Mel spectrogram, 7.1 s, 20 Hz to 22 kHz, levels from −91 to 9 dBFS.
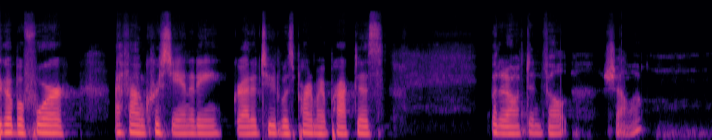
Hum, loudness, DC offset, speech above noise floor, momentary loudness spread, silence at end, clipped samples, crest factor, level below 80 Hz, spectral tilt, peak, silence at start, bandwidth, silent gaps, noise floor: none; -31 LUFS; under 0.1%; 30 dB; 13 LU; 0.7 s; under 0.1%; 20 dB; -78 dBFS; -5 dB/octave; -12 dBFS; 0 s; 15.5 kHz; none; -60 dBFS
